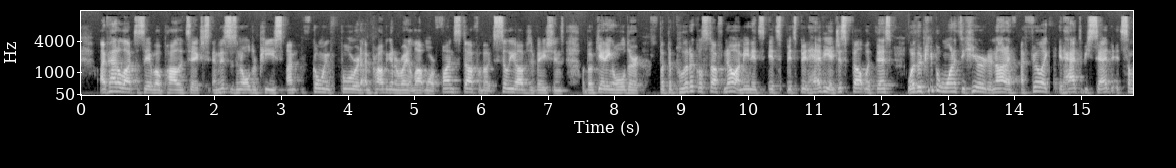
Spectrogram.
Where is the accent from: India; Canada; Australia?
Canada; as a Canadian brought up in the 20th century, like all of that seemed like almost fictitious to me.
